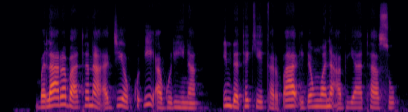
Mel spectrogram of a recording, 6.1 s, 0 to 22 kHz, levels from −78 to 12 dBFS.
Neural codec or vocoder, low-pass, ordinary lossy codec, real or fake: autoencoder, 48 kHz, 32 numbers a frame, DAC-VAE, trained on Japanese speech; none; none; fake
